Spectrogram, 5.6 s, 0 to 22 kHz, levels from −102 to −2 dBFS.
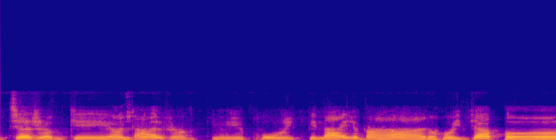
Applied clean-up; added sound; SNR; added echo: neural mask model DeepFilterNet 3.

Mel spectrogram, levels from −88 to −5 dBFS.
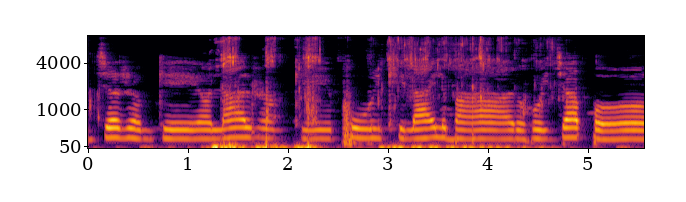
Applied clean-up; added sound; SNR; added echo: classical method WPE with log-MMSE.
